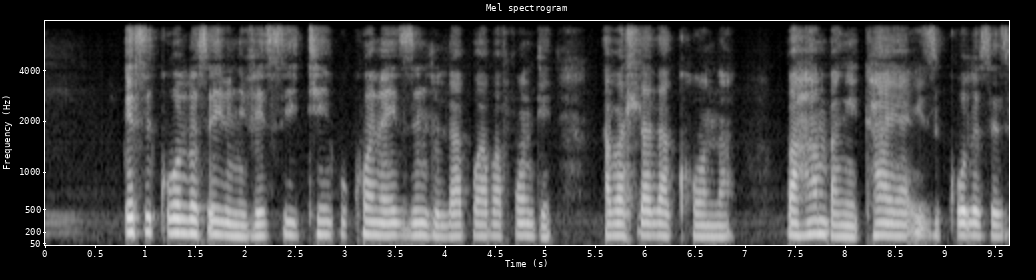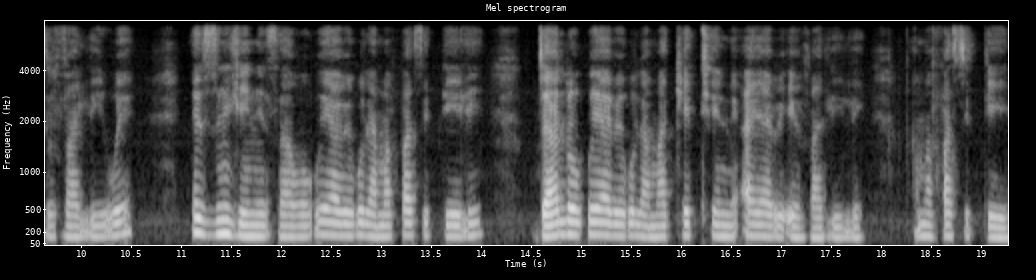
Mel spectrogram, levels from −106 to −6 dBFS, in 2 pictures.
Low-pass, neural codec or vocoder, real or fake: 7.2 kHz; codec, 16 kHz, 16 kbps, FreqCodec, smaller model; fake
